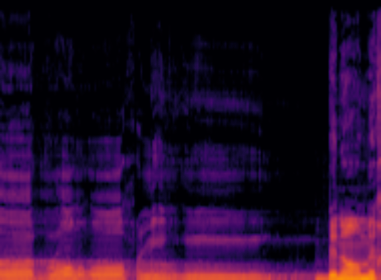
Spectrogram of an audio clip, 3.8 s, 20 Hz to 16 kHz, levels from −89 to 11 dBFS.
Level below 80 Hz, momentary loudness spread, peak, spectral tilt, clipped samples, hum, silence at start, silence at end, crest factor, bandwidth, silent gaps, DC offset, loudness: -44 dBFS; 16 LU; -4 dBFS; -8 dB/octave; under 0.1%; none; 0 s; 0 s; 18 dB; 13 kHz; none; under 0.1%; -24 LUFS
